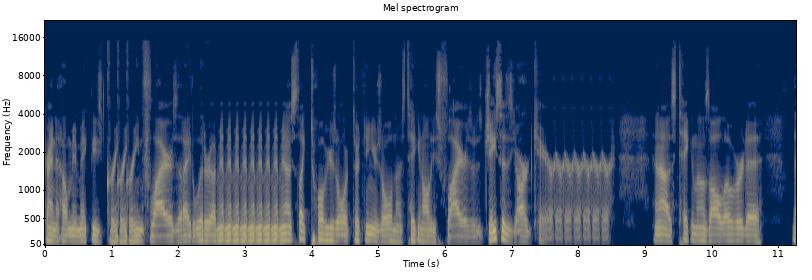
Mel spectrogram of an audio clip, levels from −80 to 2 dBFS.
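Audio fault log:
1.08–1.36 s, 2.66–3.59 s, 7.65–8.49 s, repeated frames: a compressed block replays back to back (139 ms twice, 116 ms eight times, 139 ms six times), so the speech stutters and runs 2.04 s longer.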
